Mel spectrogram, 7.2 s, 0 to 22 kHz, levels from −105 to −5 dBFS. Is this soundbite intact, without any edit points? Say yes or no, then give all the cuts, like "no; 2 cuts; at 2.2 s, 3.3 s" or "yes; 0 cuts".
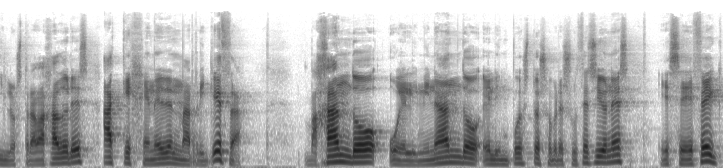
no; 1 cut; at 1.0 s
